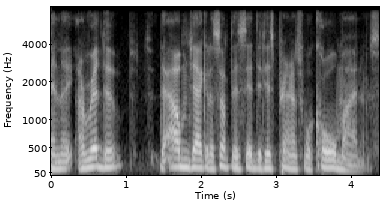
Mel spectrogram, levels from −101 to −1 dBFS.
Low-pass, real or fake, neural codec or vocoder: 7.2 kHz; real; none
